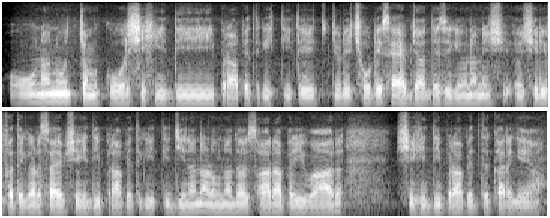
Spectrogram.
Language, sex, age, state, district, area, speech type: Punjabi, male, 18-30, Punjab, Rupnagar, rural, spontaneous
